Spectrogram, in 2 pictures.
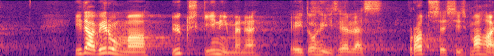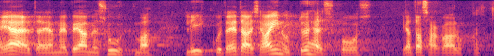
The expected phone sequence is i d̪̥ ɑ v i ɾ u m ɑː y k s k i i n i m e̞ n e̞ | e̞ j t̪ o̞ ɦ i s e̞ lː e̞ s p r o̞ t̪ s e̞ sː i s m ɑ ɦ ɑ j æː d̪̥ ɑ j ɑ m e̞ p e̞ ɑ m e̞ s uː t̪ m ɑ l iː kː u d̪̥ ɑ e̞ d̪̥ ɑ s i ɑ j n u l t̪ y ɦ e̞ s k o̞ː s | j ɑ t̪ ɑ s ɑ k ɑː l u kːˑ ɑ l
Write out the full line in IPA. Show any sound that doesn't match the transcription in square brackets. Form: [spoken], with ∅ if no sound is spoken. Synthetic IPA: i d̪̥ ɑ v i ɾ u m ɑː y k s k i i n i m e̞ n e̞ | e̞ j t̪ o̞ ɦ i s e̞ lː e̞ s p r o̞ t̪ s e̞ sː i s m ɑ ɦ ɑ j æː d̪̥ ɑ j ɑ m e̞ p e̞ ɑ m e̞ s uː t̪ m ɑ l iː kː u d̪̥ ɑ e̞ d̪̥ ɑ s i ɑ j n u l t̪ y ɦ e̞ s k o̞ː s | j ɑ t̪ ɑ s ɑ k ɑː l u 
